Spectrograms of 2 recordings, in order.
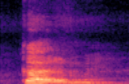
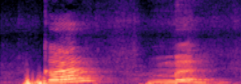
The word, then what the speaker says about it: कर्म: इसका उच्चारण हम करेंगे का के बाद हम आधे र का उच्चारण करेंगे तो इसको पढ़ेंगे कर्म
